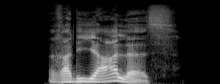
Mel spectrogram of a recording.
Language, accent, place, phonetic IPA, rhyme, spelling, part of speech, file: German, Germany, Berlin, [ʁaˈdi̯aːləs], -aːləs, radiales, adjective, De-radiales.ogg
- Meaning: strong/mixed nominative/accusative neuter singular of radial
